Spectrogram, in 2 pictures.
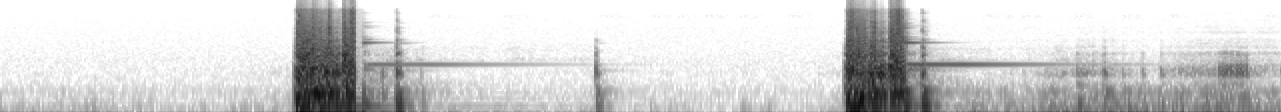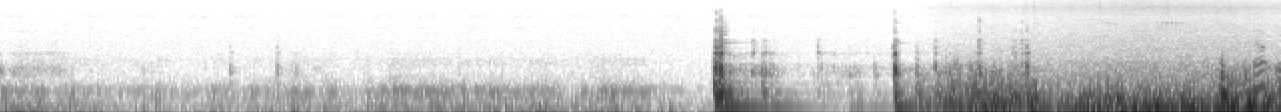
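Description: Two shotgun shots, about three and a half seconds apart, very loud and close to the microphone, each with a short ringing tail.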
